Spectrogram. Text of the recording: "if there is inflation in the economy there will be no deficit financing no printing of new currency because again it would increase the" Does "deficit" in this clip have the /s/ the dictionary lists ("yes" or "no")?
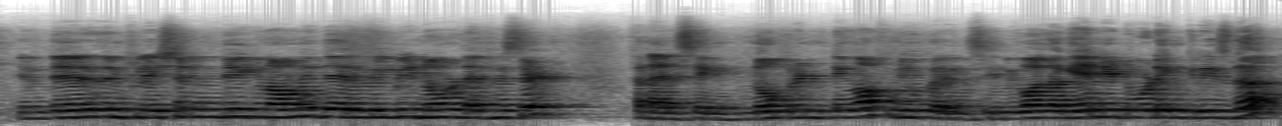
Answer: yes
